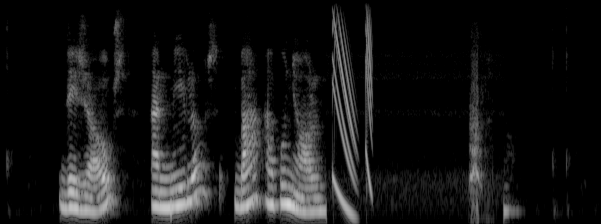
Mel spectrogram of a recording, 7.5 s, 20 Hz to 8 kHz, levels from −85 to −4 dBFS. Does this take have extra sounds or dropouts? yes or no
yes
